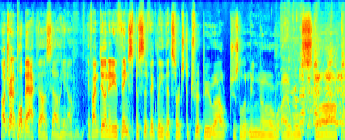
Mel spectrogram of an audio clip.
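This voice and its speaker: Amid noticeable background noise, a man speaks at a fairly quick pace in a medium pitch, with hardly any pauses and fairly even intonation. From New Brunswick, Canada. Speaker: comedian. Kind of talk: stand-up. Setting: stage with audience. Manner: fast.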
